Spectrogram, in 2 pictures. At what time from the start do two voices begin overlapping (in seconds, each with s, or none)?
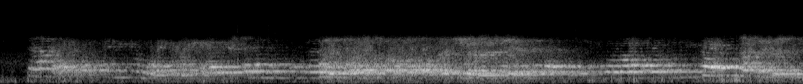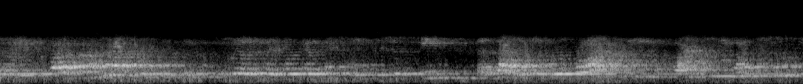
3.2 s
